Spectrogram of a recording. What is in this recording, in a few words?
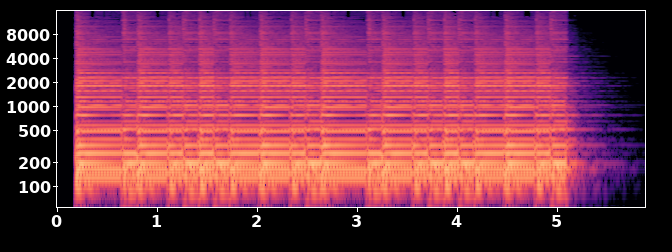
stroke, guitar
